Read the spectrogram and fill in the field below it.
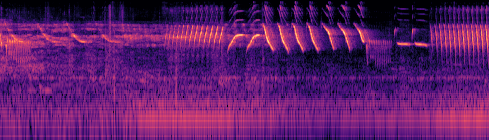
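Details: Energetic canary song from a master bird used to teach others, mixing fast rising whistled notes, a run of about eight loud repeated upward-swept chirps, and dense high buzzy rolls over a low electrical hum.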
